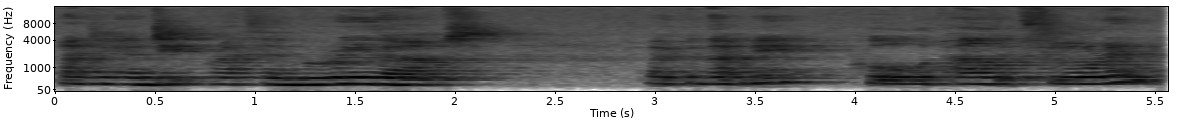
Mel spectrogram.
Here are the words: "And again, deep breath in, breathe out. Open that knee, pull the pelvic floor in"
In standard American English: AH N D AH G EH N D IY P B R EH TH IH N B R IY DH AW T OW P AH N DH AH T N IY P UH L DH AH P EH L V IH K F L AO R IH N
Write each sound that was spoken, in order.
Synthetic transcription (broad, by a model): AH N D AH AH D IY P B R EH TH IH N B R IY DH AW T OW P AH N DH AH T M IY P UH L DH AH P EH L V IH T F L AO R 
